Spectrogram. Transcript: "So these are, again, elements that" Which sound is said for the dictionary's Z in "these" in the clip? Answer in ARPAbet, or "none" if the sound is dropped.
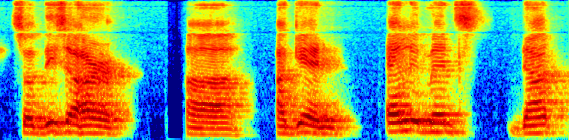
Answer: S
